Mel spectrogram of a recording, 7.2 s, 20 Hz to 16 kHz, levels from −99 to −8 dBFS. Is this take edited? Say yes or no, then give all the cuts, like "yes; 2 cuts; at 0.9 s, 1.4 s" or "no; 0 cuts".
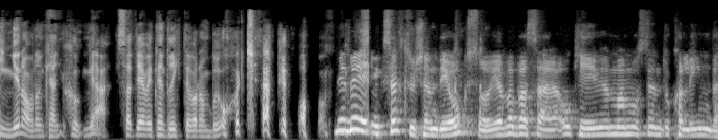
yes; 1 cut; at 3.7 s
